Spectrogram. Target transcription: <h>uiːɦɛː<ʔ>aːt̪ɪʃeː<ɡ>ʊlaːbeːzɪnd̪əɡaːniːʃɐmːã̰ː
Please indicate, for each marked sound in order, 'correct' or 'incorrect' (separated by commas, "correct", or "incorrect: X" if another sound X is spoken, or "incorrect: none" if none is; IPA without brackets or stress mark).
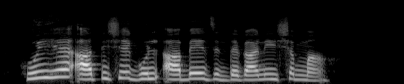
correct, correct, correct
